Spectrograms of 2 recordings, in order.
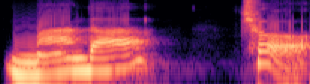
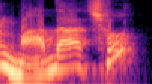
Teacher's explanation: મુખ સાથે નાકમાંથી પણ હવા જ્યારે જાય અને જે નાદ થાય તે નાદ તે આ અનુનાસિક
